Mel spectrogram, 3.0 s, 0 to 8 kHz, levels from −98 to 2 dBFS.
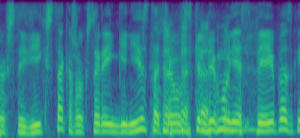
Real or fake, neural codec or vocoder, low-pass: real; none; 7.2 kHz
